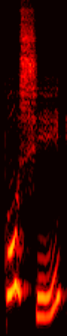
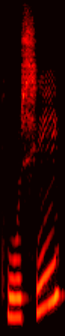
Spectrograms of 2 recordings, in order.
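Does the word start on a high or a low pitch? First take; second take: high; low. First: The word starts on a high pitch. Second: The word starts on a low pitch. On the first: The speaker calls it wrong. "Don't start with a high-pitched sound" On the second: The speaker calls it right. "Try to start with a lower pitched sound"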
